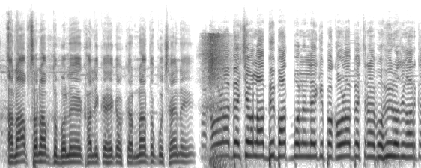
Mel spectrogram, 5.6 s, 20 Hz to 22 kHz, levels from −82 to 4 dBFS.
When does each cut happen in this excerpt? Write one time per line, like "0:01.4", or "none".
0:02.9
